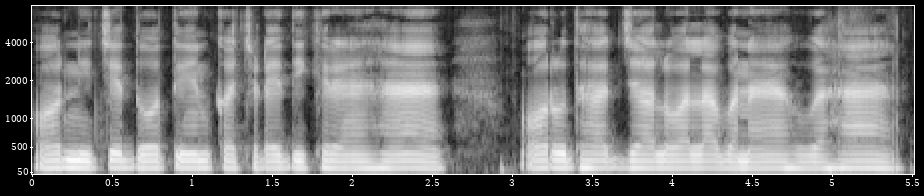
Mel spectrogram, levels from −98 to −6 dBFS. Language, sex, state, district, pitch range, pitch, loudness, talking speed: Hindi, male, Jharkhand, Palamu, 120-125 Hz, 120 Hz, -15 LUFS, 165 wpm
